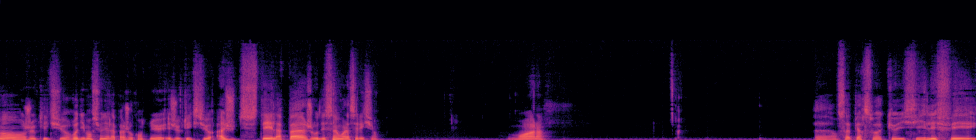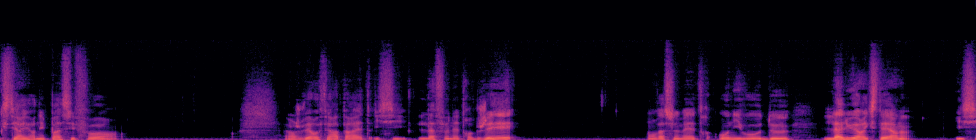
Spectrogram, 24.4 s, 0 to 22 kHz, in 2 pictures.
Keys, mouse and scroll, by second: 0.9 click, 4.2 click, 5.7 click, 6.4 click, 6.8 middle click, 8.5 middle click, 8.9 click, 11.2 click, 12.0 click, 14.5 click, 16.5 click, 18.1 click, 20.6 click, 21.4 click, 22.7 click.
